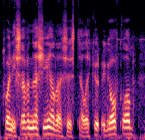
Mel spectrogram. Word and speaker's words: Tillicoultry: I'm in Tillicoultry, which is spelt Tillicoultry but pronounced Tillicoultry.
